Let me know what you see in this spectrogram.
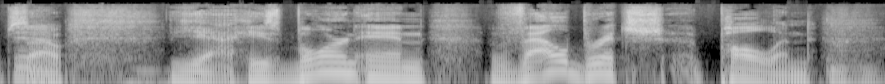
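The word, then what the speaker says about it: Wałbrzych: I looked it up it's valb in English is how you say it but wow there's not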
